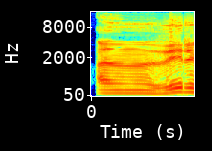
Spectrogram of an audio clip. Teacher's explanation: انذر میں را کو باریک پڑھیں گے، را سے پہلے زیر ہے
